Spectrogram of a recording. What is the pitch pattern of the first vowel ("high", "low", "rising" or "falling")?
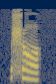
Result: low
